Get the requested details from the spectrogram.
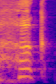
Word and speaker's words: Huk: Hey, y'all, if you spend any time at all in the outdoors, you've probably noticed the Hook Performance Fishing brand of apparel. It's spelled H-U-K.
